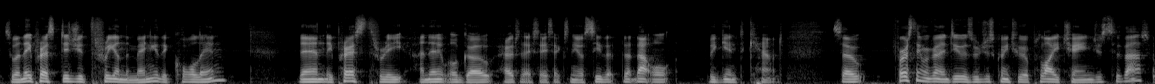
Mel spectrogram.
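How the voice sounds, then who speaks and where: A man presenting a software demo, talking through it step by step in a loosely unscripted, explanatory way. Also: mid-range voice, fairly quick. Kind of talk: step-by-step screencast tutorial narration.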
